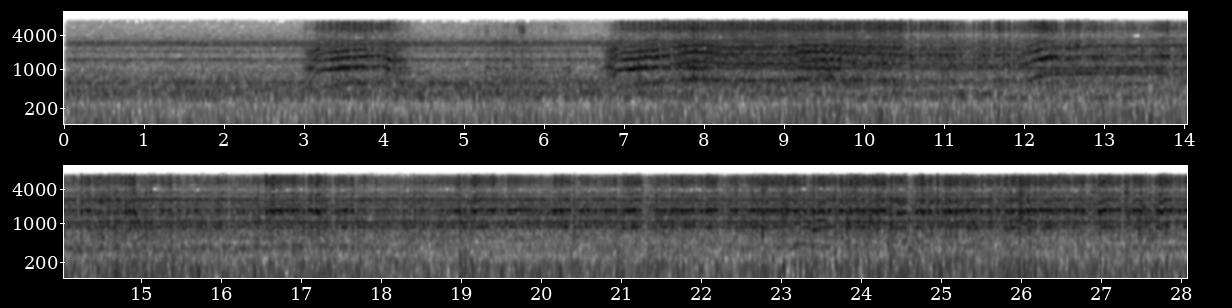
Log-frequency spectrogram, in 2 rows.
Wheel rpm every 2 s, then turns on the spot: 0, 50, 30, 90, 160, 160, 220, 230, 230, 230, 230, 230, 230, 230.
4-6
